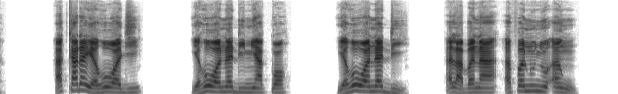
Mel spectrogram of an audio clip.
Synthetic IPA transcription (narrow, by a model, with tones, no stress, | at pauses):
ɛ̰˦ka˦ɖɛ˦je˨ɦo˦wa˨d͡ʑi˦ | je˨ɦo˦wa˦nɛ̃˦ɖi˨mĩ˦a˨k͡pɔ˦ | je˨ɦo˦wa˦nɛ̃˦ɖi˨ | ɛ̰˦la˨bɛ˦nã˦ɛ˦ɸɛ˦nũ˦ɲõ˦ʔɛ˦ŋṵ̃˨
